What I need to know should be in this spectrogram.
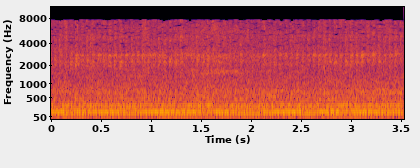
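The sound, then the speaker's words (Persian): A rough, harsh-sounding engine, probably a motorcycle, idles steadily, its low droning rumble holding an even loudness throughout with no talking. “چه موتور بدصدایی”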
